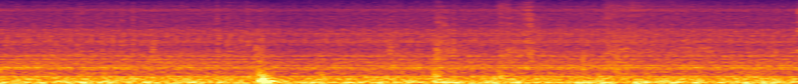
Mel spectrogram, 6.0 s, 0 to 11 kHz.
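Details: 2020 LADA Vesta SW Cross, 13,300 km, 1.8 engine, AMT gearbox, updated SAAZ front struts on broken dirt road: steady low rumble, one soft thud, no metallic knocks or rattles; suspension operating normally.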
